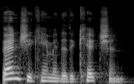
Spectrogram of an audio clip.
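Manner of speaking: usual speaking voice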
